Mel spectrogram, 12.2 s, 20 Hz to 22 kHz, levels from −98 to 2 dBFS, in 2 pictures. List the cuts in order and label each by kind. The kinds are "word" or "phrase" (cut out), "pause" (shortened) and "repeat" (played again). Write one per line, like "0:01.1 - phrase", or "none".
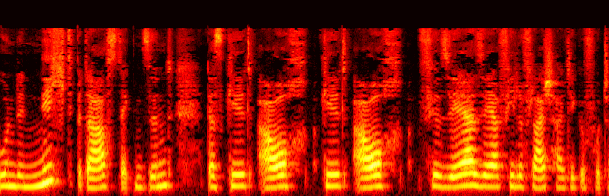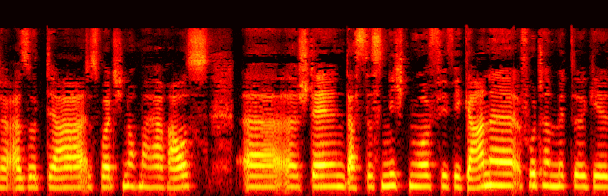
0:03.2 - repeat
0:06.9 - word
0:08.4 - pause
